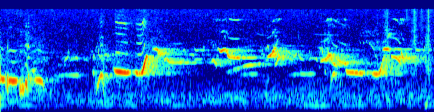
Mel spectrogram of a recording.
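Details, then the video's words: Australian magpie in a forest giving a run of rich, gurgling and fluting notes that slide and warble, with a faint low hum in the background. "Australian magpie"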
